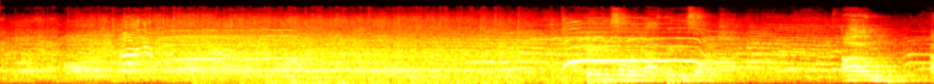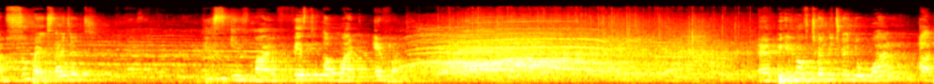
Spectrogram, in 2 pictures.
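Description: A young woman sings through loudspeakers in a large hall.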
